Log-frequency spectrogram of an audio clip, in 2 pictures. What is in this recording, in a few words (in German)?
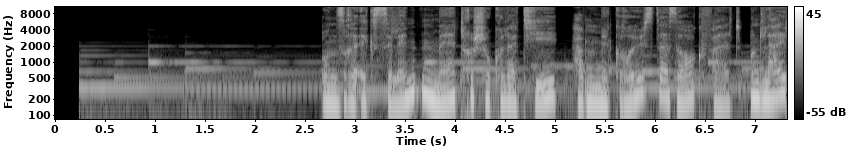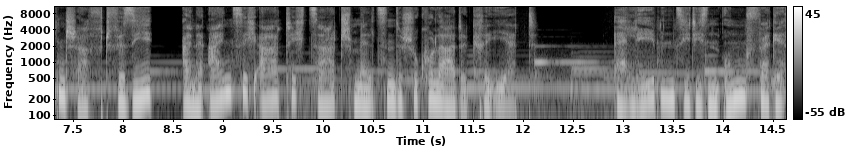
Radiowerbung Schokolade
